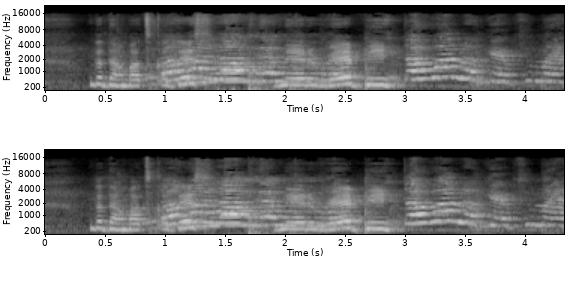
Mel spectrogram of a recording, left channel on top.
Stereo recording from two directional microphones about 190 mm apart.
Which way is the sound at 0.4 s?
10° left (ahead or behind).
